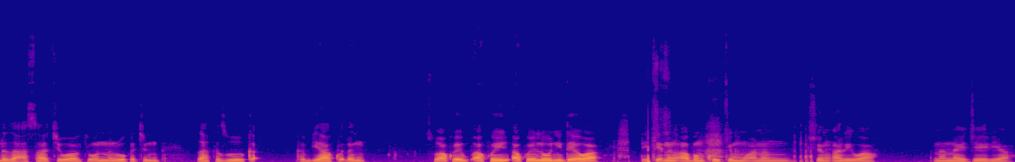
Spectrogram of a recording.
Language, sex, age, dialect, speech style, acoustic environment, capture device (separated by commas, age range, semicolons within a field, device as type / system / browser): Hausa, male, 25-34, Nigeria - Katsina, happy; excited, silence, mobile / Linux / Chrome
